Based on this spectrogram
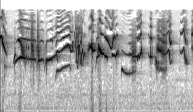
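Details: Female Oriental Magpie Robin singing to excite male birds: a sweet, sliding whistled note, then tumbling chirps, trills and scratchy notes delivered rapidly with brief pauses.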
